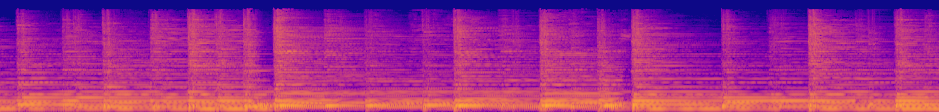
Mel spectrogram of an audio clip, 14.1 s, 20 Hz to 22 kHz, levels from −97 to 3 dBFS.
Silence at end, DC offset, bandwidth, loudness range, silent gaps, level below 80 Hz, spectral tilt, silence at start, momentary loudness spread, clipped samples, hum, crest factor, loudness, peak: 0 s; under 0.1%; 16.5 kHz; 2 LU; none; -62 dBFS; -5 dB/octave; 0 s; 7 LU; under 0.1%; none; 18 dB; -26 LUFS; -8 dBFS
